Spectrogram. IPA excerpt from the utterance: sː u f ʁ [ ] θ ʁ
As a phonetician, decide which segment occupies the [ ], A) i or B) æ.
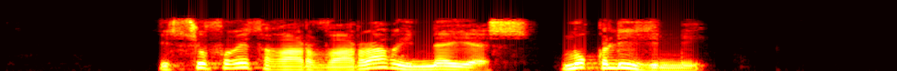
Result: A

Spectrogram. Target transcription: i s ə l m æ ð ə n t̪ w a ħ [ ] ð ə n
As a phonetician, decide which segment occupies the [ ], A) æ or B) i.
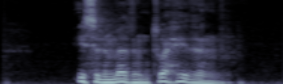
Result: B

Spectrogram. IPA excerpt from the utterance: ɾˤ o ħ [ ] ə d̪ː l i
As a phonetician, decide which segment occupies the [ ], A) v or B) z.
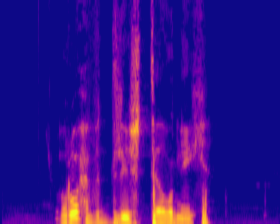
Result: A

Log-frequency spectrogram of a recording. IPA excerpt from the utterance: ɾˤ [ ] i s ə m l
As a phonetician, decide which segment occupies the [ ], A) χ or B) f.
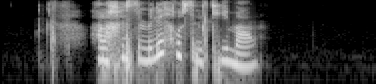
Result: A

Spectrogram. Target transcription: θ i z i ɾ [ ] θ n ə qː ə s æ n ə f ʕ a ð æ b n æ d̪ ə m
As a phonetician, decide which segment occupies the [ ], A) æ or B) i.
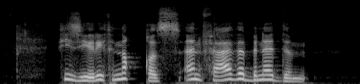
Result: B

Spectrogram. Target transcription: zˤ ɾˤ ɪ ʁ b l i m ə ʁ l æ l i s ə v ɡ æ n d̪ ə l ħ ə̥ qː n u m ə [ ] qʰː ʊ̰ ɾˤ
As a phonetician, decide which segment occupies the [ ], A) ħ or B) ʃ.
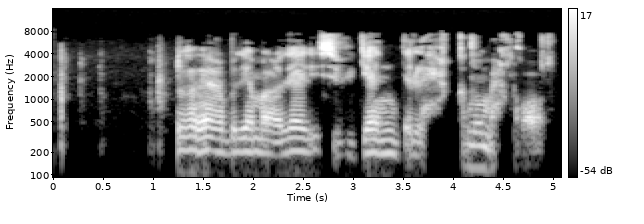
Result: A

